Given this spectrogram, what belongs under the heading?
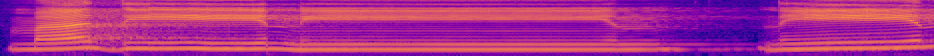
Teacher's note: jika berhenti hukumnya mad arid lukun karena mad thobi'i bertemu dengan huruf yang disukunkan karena waqaf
